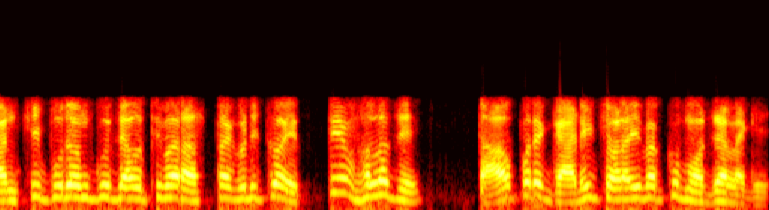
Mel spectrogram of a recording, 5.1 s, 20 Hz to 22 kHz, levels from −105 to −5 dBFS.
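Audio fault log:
throughout G.723.1 codec: the speech has passed through a heavily compressed G.723.1 telephony link, a low-rate codec that fits a bitrate of around 6.3 kbit/s and codes in 30 ms frames. The line passes only about 150 Hz to 3.5 kHz, so everything above is gone and the speech sounds muffled. The codec's slowly updated voice model leaves a hoarse, rough texture, and quick consonants smear together instead of landing crisply.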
